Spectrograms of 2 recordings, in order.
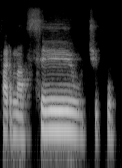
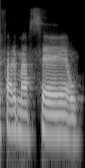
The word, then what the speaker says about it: farmacêutico: se vocês conseguem perceber farmacêutico não é farmar céu farmacêutico sem então isso é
